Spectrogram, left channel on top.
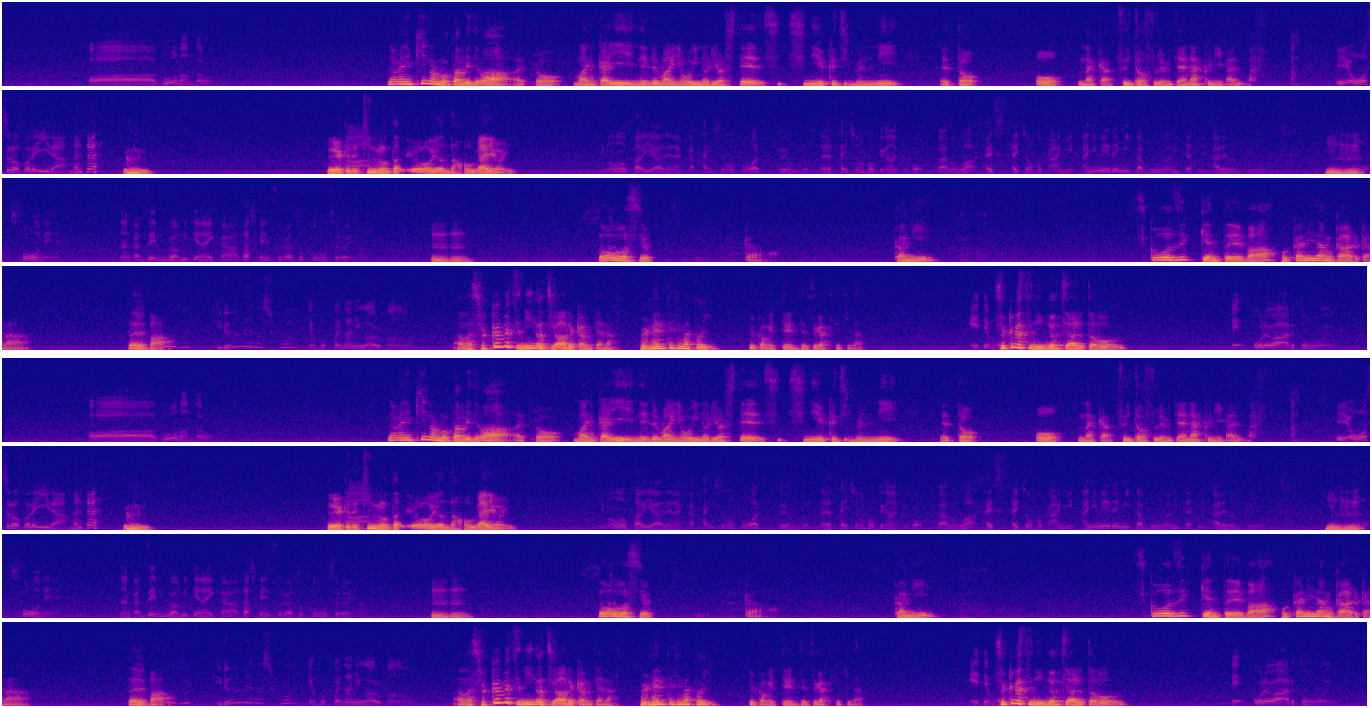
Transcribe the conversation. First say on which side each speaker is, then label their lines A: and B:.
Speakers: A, on the left; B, on the left.
A: ああ、どうなんだろ
B: ちなみに昨日の旅では、えっと、
A: う。うん。
B: 毎回寝る前にお祈りをして、し死にゆく自分に、えっと、をなんか追悼するみたいな国があります。
A: あ、えー、面白い、それいいな。<laughs>
B: うん。というわけで、
A: ああ、
B: 絹の旅を読んだ方が良い。
A: 昨日の旅はね、なんか最初の方はちょっと読んだ、えー最初の方っていうかなんかこう、あの、まあ、最初、最初の方か、アニ、アニメで見た分は見たし、あれなんだけど。
B: うんうん。
A: でも、そうね。なんか全部は見てないから、確かにそれはちょっと面白いな。
B: うんうん。
A: 死にゆく自分か。
B: どうしよっか。
A: そうか。
B: 他に、思考実験といえば、他になんかあるかな。例えば、
A: 思考実験、有名な思考実験、他に何があるかな
B: あ、まあ、植物に命はあるかみたいな、普遍的な問いとかも言ってる哲学的な。
A: え、でもこれは、
B: 植物に命あると思う
A: え、俺はあると思うよ。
